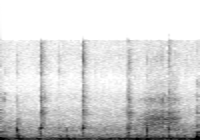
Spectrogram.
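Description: Screwdriver turning a screw out of a wooden case panel: a run of small, sharp clicks at an uneven pace, about six in two seconds.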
